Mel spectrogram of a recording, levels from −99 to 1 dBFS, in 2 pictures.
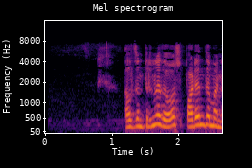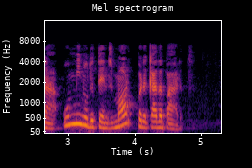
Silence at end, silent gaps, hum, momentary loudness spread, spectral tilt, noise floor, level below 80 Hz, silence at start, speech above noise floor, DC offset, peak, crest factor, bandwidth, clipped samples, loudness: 0.6 s; none; none; 8 LU; -5.5 dB/octave; -74 dBFS; -70 dBFS; 0.8 s; 44 dB; under 0.1%; -12 dBFS; 20 dB; 7.6 kHz; under 0.1%; -31 LUFS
